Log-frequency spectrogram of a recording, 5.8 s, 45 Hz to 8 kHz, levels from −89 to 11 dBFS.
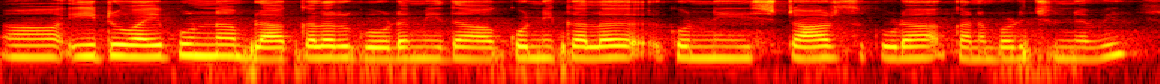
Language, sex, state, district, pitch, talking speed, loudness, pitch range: Telugu, female, Telangana, Hyderabad, 230 Hz, 125 wpm, -16 LUFS, 220-245 Hz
